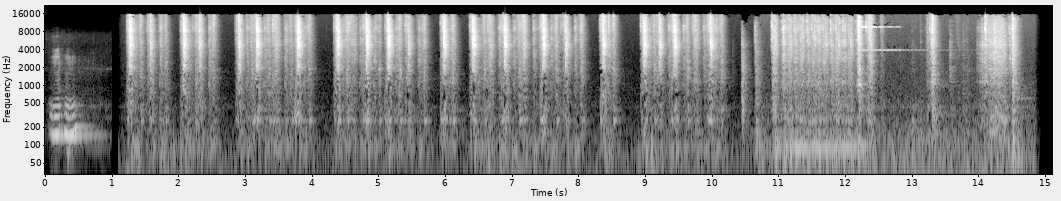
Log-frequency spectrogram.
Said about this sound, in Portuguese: Fique agora com algum som aleatório, provavelmente da máquina de escrever, porque eu gostei e você vai ouvir.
